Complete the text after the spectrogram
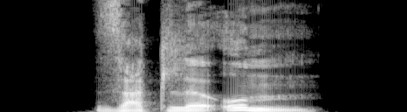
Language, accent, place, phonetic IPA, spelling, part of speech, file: German, Germany, Berlin, [ˌzatlə ˈʊm], sattle um, verb, De-sattle um.ogg
- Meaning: inflection of umsatteln: 1. first-person singular present 2. first/third-person singular subjunctive I 3. singular imperative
